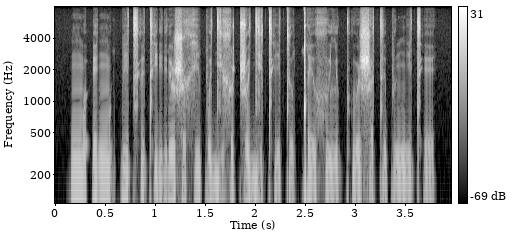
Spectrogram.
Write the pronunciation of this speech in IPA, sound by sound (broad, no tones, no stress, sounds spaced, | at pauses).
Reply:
ŋ͡m o ʔ e ŋ͡m ɐ k͡p i t͡sʼ ɨ tʼ i rʲ o ʂ ɵ x i p o dʲ ɵ x ɵ ʈ͡ʂ o dʲ ɵ tʼ i t u ǃ e xʷ ɨ lʲ ɐ kʷʼ e ʂ ɐ t ɨ p ɨ ŋ i tʼ e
